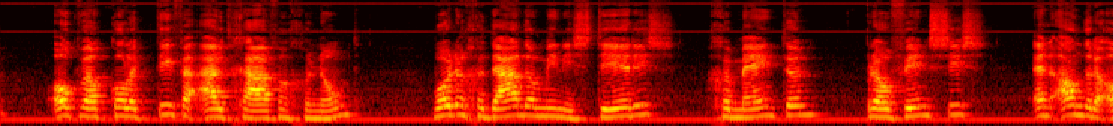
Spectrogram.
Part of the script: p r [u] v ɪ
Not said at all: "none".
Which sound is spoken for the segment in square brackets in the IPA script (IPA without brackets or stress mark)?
o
